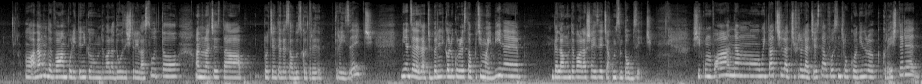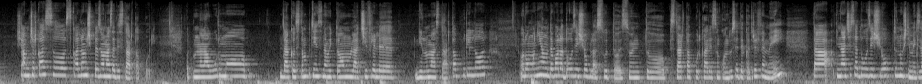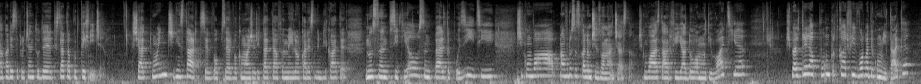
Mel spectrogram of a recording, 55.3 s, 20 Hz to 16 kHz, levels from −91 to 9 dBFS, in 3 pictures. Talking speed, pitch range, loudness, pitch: 155 wpm, 230-285 Hz, -20 LUFS, 250 Hz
